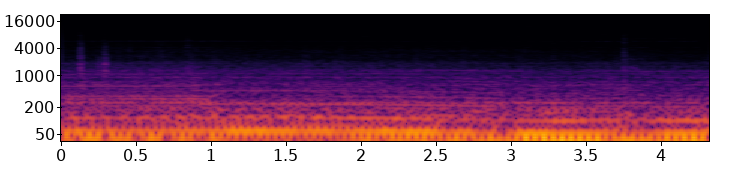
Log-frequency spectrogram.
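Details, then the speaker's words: 2001 BMW E46 325i coupe, manual, idling after the slightly whiny A/C compressor was switched off: deep, even low rumble with a steady beat and no whine or knock, slightly quieter. Normal idle. "and it's slightly quieter again i'm trying to be overly picky here"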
